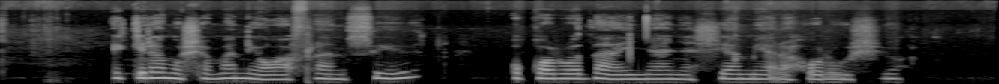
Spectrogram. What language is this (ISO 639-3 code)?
kik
